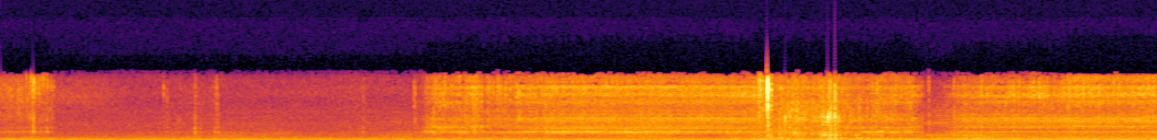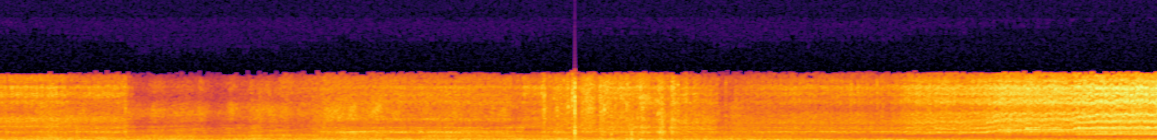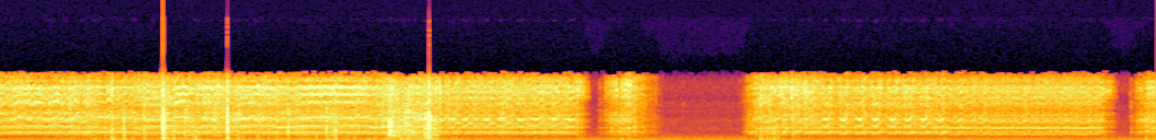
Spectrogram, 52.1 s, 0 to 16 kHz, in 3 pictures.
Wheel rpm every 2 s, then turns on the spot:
10, 0, 0, 50, 70, 70, 50, 50, 70, 40, 0, 50, 70, 70, 60, 90, 160, 210, 220, 220, 220, 160, 30, 230, 220, 150.
0-2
